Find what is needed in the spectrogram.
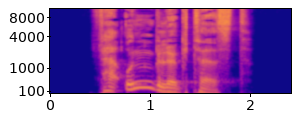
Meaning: inflection of verunglücken: 1. second-person singular preterite 2. second-person singular subjunctive II
- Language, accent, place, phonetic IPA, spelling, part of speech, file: German, Germany, Berlin, [fɛɐ̯ˈʔʊnɡlʏktəst], verunglücktest, verb, De-verunglücktest.ogg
